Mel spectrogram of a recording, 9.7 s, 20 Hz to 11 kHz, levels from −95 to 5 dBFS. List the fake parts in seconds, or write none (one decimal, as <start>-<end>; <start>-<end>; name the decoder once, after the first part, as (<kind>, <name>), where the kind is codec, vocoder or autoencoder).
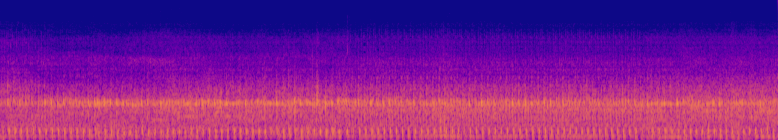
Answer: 1.2-4.3 (autoencoder, DAC-VAE); 8.1-9.7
